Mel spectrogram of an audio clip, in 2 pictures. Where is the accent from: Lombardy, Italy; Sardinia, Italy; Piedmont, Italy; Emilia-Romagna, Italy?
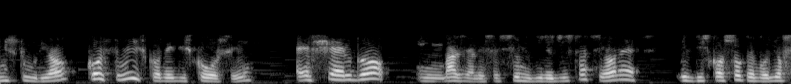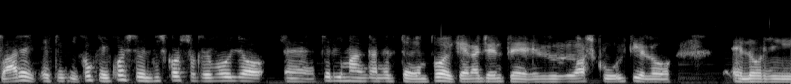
Sardinia, Italy; nel mio caso, visto che sono sardo, dell'età nuragica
